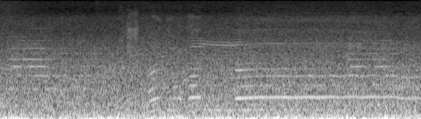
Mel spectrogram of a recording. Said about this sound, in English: That is the sound of a city waking up. I'm standing right in the heart of Abu Dhabi, looking out over the white domes of the Sheikh Zayed Grand Mosque to the glittering city skyline and the sea beyond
